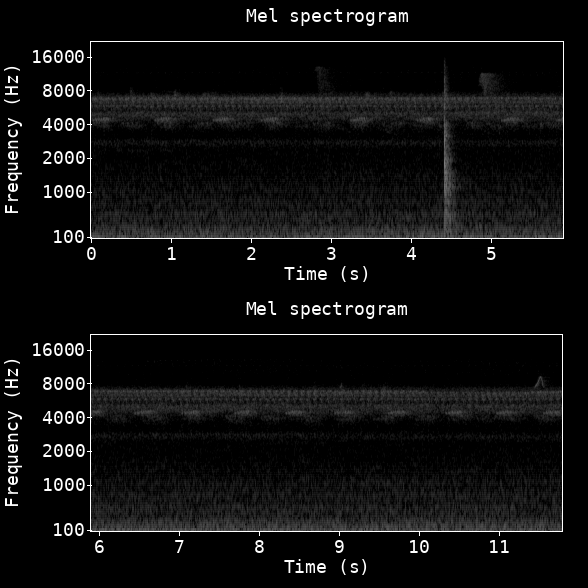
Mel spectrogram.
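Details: High, even insect trilling in summer near raspberries, a constant buzzing tone with a gently pulsing layer repeating roughly every half second; one sharp click breaks in midway.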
